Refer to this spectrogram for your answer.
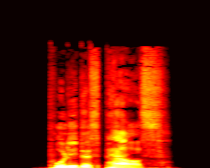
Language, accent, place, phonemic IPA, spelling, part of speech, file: German, Germany, Berlin, /polidɪsˈpɛʁs/, polydispers, adjective, De-polydispers.ogg
- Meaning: polydisperse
